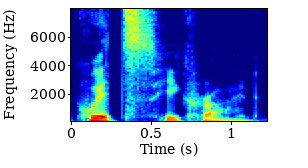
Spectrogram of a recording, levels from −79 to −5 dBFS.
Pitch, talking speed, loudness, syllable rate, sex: 120 Hz, 145 wpm, -21 LUFS, 2.5 syllables/s, male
